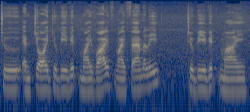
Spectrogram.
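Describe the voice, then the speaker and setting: Very slowly, a man speaks over noticeable background noise. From northeastern Thailand. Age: 60s. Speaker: farmer. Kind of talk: interview. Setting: outdoors in rain.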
